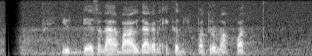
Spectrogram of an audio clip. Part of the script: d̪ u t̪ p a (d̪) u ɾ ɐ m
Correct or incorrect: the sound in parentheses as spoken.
incorrect: t̪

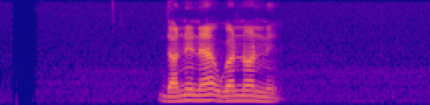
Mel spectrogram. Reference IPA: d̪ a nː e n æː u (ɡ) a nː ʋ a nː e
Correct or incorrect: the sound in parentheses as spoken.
correct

